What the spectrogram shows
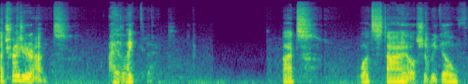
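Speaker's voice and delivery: distant voice fading in, swelling as if on wind. The game master voices a speaker heard as a strong wind blows around the players: voice fading in from afar. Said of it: "feel her kind of nodding along, / sort of like as if it like fades in from the distance and then slowly grows in strength. A strong wind begins to blow around you".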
